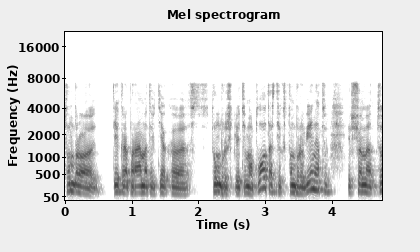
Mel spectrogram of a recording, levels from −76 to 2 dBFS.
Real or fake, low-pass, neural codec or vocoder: fake; 7.2 kHz; codec, 16 kHz, 16 kbps, FunCodec, trained on Chinese and English, 50 frames a second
